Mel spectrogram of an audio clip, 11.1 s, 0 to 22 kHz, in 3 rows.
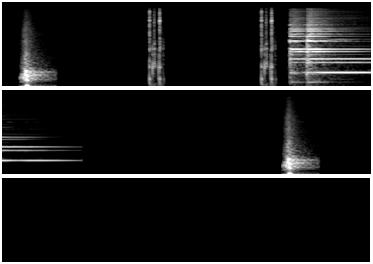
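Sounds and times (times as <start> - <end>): notification bell ding: 2.9 - 4.5.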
